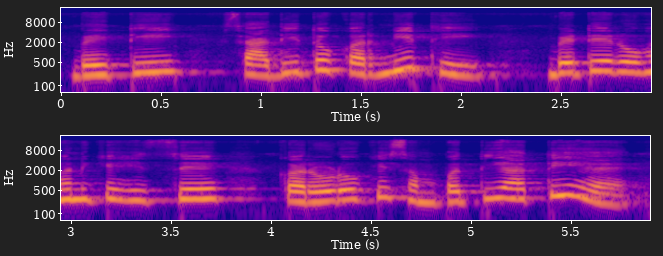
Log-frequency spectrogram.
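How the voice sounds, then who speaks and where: A woman voicing an older mother-in-law in an audio story, speaking in a gentle, coaxing way. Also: high-pitched, a little slow. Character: older mother-in-law, soft persuasive matriarch. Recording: dull lo-fi recording.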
